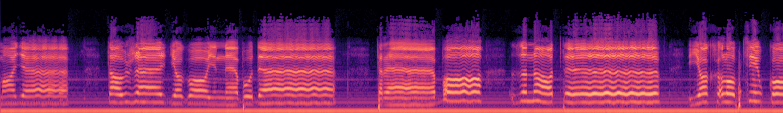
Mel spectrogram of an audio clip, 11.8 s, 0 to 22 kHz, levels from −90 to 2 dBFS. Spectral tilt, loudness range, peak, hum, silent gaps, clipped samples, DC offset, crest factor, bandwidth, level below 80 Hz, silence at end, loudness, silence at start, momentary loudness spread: -3 dB/octave; 4 LU; -2 dBFS; none; none; under 0.1%; under 0.1%; 14 dB; 13.5 kHz; -28 dBFS; 0 s; -15 LUFS; 0 s; 15 LU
